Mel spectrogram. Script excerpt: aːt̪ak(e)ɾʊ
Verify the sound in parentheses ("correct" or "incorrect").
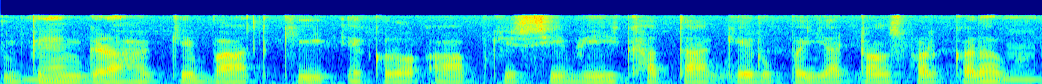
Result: correct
